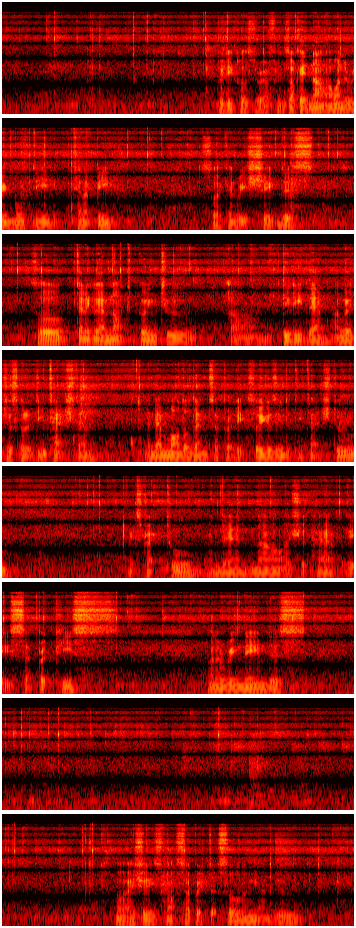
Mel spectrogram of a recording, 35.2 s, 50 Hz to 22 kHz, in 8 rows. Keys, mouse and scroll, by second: 1.6 space, 34.2 z.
